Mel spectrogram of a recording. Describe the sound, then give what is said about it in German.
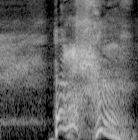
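A single abrupt sneeze bursts out after a quiet moment, with a sharp breathy onset followed by a voiced, wavering exhale that trails off. “Gesundheit. Dankeschön.”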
